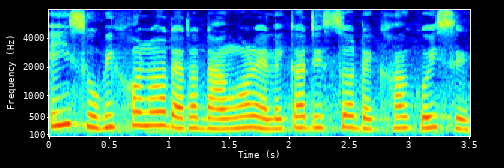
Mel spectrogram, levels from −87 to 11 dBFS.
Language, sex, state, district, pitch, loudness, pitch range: Assamese, female, Assam, Kamrup Metropolitan, 260 Hz, -13 LUFS, 245-275 Hz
